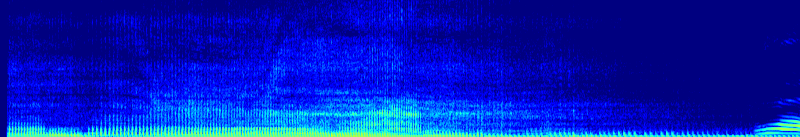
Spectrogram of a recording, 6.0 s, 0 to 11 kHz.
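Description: Suzuki LT-Z400 quad's single-cylinder four-stroke engine running hard under throttle, its pitch climbing around two and a half to three seconds in, then dropping off to a quieter, lower running sound.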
